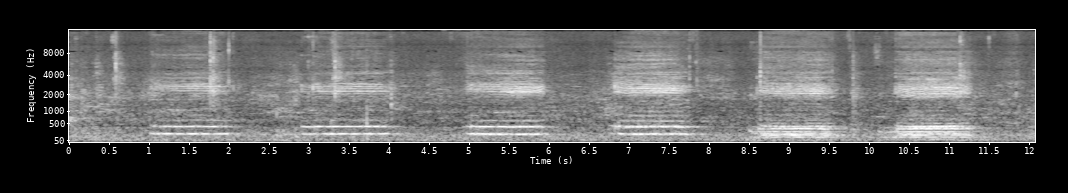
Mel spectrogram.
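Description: A cappella vocal group singing six short held chords, one about every two seconds with pauses between them; the last two are fuller, with lower voices added.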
